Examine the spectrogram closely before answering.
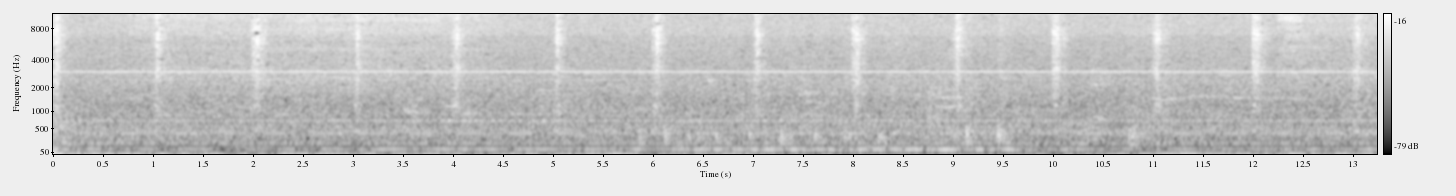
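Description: A clay pot simmers with faint, gentle bubbling.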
